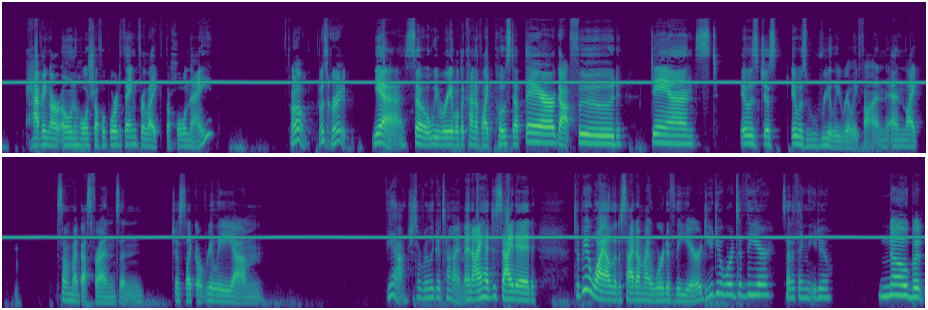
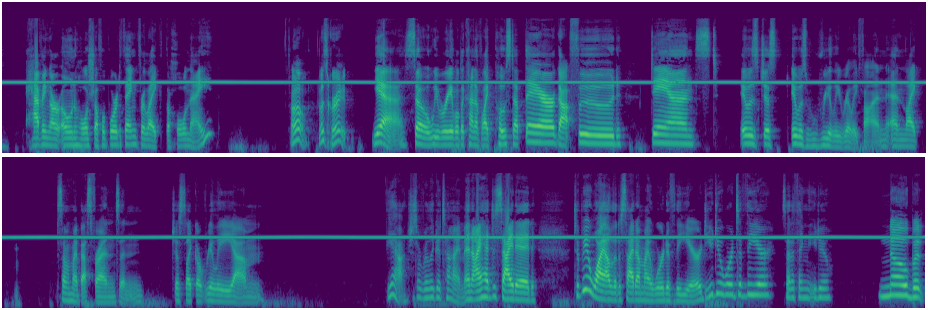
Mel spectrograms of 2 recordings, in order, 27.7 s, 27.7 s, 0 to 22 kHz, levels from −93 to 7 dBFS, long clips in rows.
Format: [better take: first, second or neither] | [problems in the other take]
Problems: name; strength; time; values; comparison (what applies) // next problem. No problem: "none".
neither | high-pitched whine; loud; throughout; 3 kHz, 6 dB below the speech; the same in both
